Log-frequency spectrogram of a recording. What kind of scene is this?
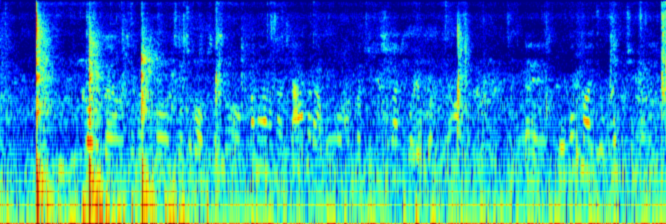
residential area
